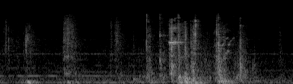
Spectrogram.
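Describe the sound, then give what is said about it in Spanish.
An apartment front door in Berlin is opened: a few soft clunks and rattles, then a busier cluster of latch and handle knocks toward the end, quiet and without voices. “En su apartamento, Anke mira extrañada hacia la puerta de entrada.”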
